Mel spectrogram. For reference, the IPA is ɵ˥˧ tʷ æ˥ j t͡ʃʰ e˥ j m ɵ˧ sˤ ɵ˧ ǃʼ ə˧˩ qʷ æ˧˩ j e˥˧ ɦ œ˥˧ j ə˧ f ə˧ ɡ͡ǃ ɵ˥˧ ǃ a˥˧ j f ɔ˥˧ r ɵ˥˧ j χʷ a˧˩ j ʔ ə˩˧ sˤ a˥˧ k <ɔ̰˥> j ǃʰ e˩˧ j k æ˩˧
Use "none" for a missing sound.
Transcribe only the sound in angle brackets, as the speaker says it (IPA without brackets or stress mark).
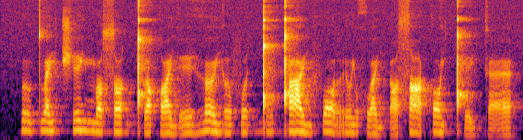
ɔ˥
